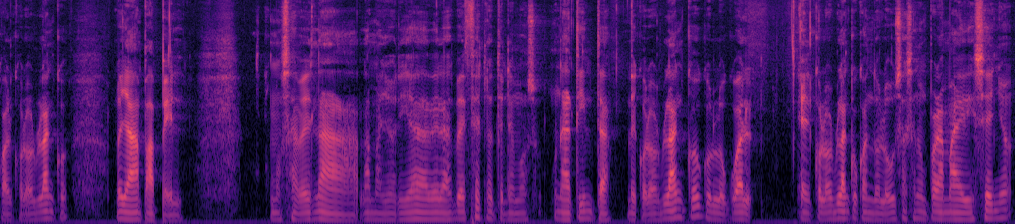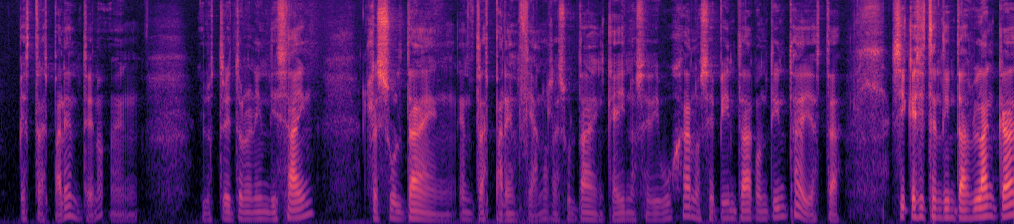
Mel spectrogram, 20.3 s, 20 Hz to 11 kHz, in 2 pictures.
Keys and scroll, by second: 6.3 alt+super+-.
